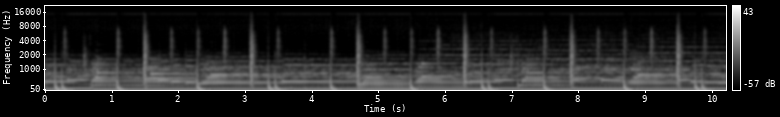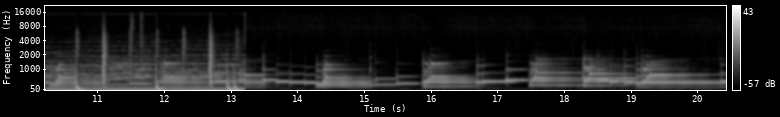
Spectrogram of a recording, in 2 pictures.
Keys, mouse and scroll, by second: 0.0 Tab, 0.2 click, 1.3 g, 2.2 Tab, 2.7 click, 3.1 Tab, 3.4 click, 3.7 g, 4.5 Tab, 4.7 click, 5.3 click, 5.6 g, 7.4 alt+s, 8.8 g, 10.0-11.3 middle drag, 11.3 Tab, 11.5-12.5 middle drag, 12.5 click, 13.5 g, 15.0 alt+s, 15.9 g, 16.8 e, 18.1-18.8 middle drag, 18.8 g, 19.7-20.0 middle drag, 20.0 Tab.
